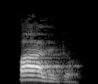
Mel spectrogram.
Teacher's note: Mas veja bem que o A aqui, ele é bem acentuado, ele é bem forte. Então, aqui ele é tônico também. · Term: vogal tônica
